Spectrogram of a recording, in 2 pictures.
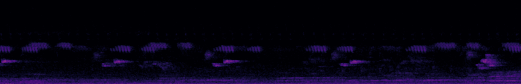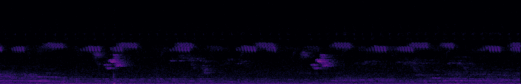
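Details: Morning crickets give a continuous series of shrill, high chirps at an even pace, while birds call intermittently with short falling notes over a steady low hum.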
